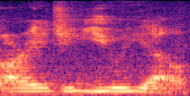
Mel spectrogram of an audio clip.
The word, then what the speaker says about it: Raguel: I always think of Ragu when I say that because it's spelled R-A-G-U-E-L. But Raguel. It's probably like, no, Ragael would be different. Raguel. It's fucking Raguel.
